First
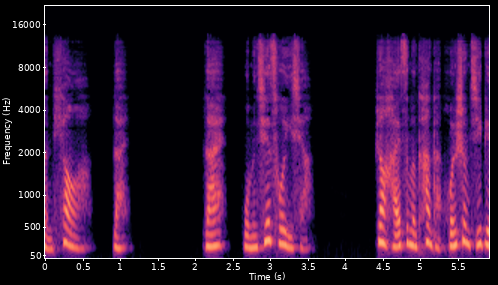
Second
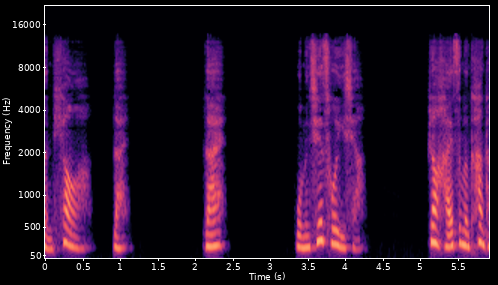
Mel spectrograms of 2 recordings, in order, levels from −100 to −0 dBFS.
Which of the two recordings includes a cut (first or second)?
first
